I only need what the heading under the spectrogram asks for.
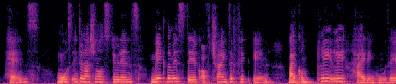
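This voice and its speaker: Young woman, vlog narrator, wry and chatty, mellow tone. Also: mid-range voice. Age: young adult. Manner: wry, chatty, with patois asides. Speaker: vlogger, international student.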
